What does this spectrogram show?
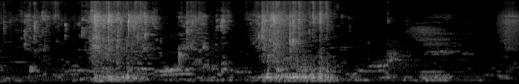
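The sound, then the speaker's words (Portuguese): Dishes being washed under a running tap: a steady hiss of water swells into two loud, splashing surges as things are rinsed, then eases off, with a soft gurgle at the end. “Lavando essa louça aqui”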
